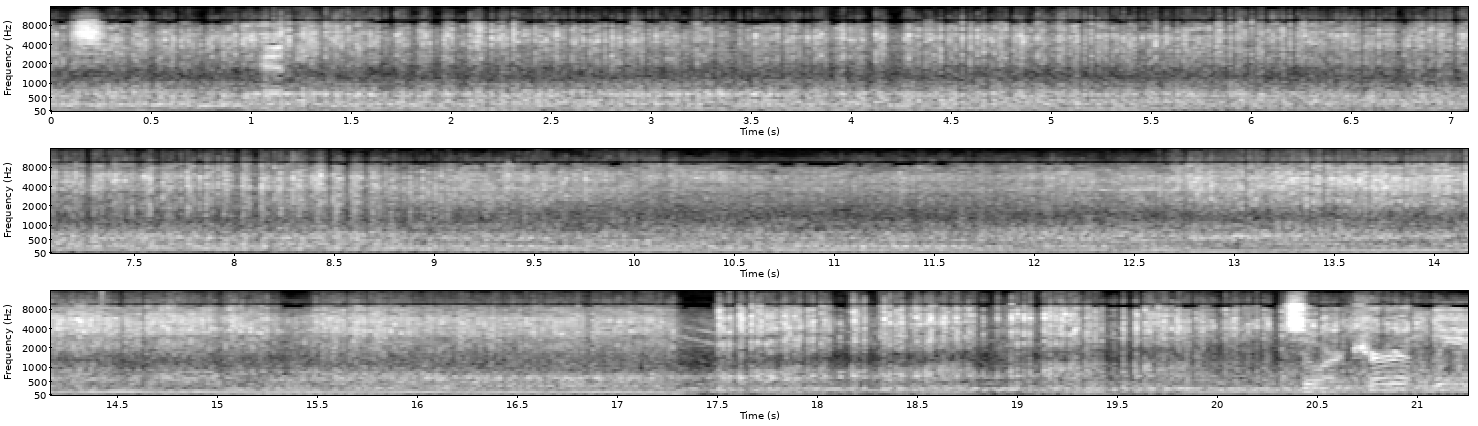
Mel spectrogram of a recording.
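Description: Ford pulling truck Rampage with a Sassy Racing Engines Hemi roaring continuously at a pulling event, a loud sustained engine drone that drops off sharply near the end, with crowd noise throughout.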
